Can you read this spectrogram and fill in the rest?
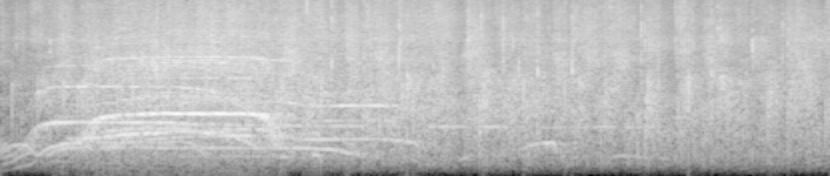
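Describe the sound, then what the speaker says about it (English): Applause and cheering from a theatre audience at a new-works festival for the playwright and director, loud and sustained with whoops and shouts rising over steady clapping before tapering off. "Everyone give a round of applause to them."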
